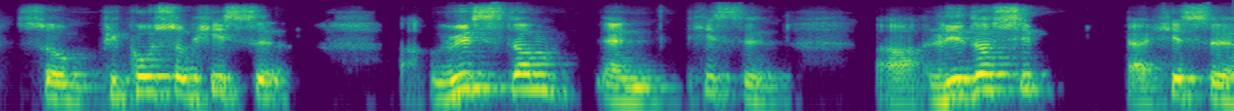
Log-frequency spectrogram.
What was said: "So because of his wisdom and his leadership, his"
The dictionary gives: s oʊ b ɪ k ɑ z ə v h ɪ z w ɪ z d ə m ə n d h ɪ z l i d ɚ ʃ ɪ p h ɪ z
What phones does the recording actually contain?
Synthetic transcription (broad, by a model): s oʊ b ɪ k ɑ s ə f h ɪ s w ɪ s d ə m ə n h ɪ s l i d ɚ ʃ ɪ p h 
